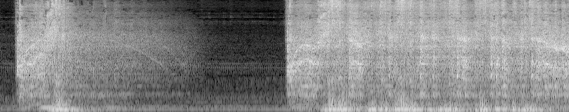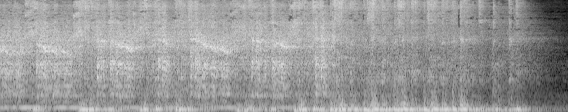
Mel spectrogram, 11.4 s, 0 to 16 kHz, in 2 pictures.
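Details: Freshly rebuilt Ford 302 Cleveland V8, Holley Sniper injection, first start: short crank, catches firmly and holds steady fast idle, no lifter tick or rattle yet; owner won't know until idle is dropped.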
